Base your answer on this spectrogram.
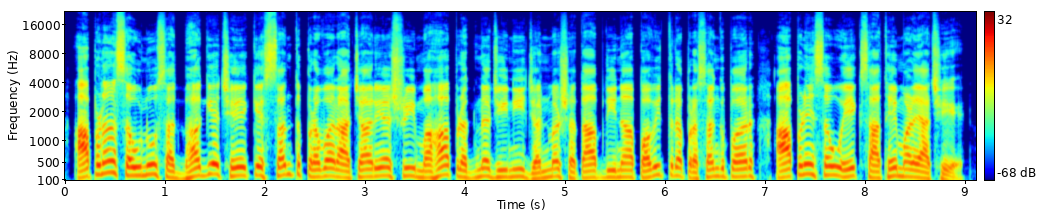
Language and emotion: Gujarati, neutral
